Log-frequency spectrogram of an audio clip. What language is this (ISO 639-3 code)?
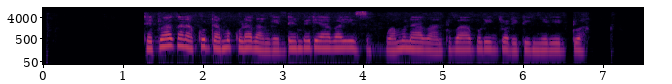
lug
